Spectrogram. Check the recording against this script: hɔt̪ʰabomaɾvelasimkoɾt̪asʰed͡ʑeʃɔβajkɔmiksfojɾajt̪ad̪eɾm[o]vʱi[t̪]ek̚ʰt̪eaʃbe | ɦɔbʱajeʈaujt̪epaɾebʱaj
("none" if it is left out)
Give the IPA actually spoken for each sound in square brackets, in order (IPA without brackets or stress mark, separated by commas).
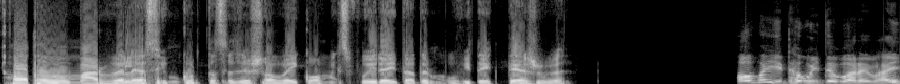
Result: u, d̪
